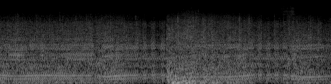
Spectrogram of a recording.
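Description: A rear-engine Renault Alpine GTA races through a rallycross course in Forza Horizon 3, its engine droning steadily with shifting pitch and a burst of tire and suspension noise midway, played quietly and continuously.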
